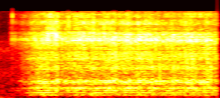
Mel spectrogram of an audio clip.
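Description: Small gasoline engine of a handheld landscaping tool running steadily at high speed, starting about a quarter second in.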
